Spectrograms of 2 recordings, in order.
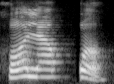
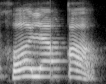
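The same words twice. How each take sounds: First: The final consonant ends with a brief echoing bounce. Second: The final consonant is followed by a full 'a' vowel. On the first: The speaker calls it right. "it should be khalaqa" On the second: The speaker calls it wrong. "They say khalaqa"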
